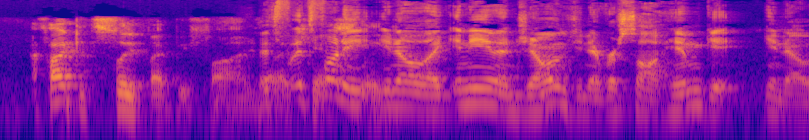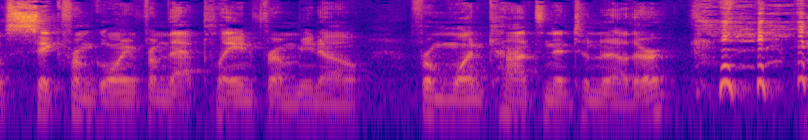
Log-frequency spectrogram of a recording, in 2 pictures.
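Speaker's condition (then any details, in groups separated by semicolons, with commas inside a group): No condition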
